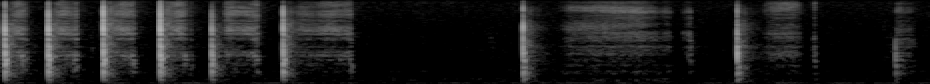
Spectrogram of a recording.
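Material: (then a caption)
Chalk. A white chalk stick makes short, repeated hatching strokes inside a letter S on a large, flat, black chalkboard. A quick run of six sharp, bright scratches is followed by a pause, then a few more spaced-out strokes. Each stroke stops almost instantly, with a faint, dry rasp trailing between some of them.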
